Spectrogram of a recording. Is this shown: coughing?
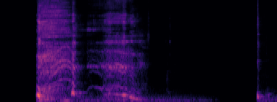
yes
